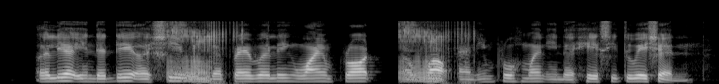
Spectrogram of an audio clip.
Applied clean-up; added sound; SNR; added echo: neural mask model RNNoise.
